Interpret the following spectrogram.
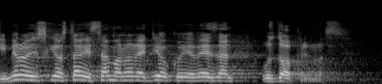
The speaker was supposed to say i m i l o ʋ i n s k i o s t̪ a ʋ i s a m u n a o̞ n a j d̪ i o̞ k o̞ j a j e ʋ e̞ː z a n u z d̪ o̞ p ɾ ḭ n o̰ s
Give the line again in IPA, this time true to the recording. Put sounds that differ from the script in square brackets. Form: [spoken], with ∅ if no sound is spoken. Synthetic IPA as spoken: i m i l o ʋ i n s k i o s t̪ a ʋ i s a m [o] n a o̞ n a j d̪ i o̞ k o̞ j [i] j e ʋ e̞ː z a n u z d̪ o̞ p ɾ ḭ n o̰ s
